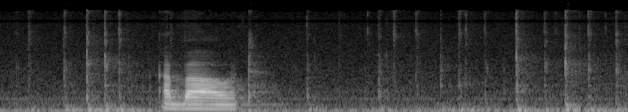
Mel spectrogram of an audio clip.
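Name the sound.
typing on a computer keyboard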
